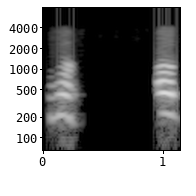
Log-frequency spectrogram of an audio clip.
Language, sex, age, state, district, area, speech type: Gujarati, female, 45-60, Gujarat, Surat, urban, conversation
